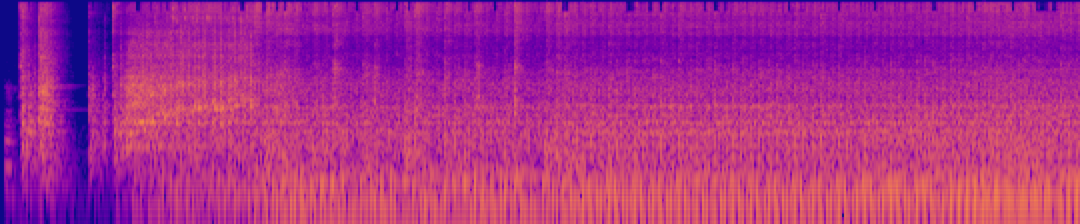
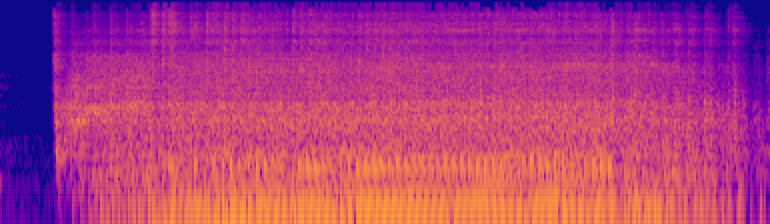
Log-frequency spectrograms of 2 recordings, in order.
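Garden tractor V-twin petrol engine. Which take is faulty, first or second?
first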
